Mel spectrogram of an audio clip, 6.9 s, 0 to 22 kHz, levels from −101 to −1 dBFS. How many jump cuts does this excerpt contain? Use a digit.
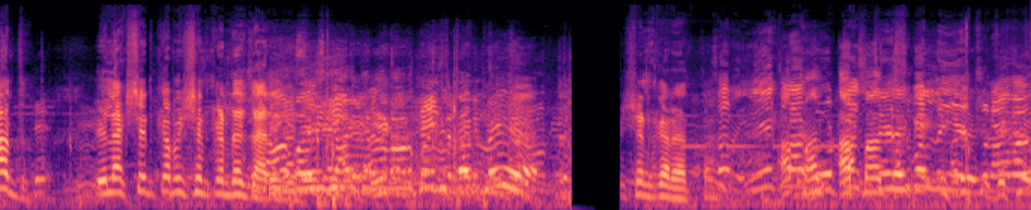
0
